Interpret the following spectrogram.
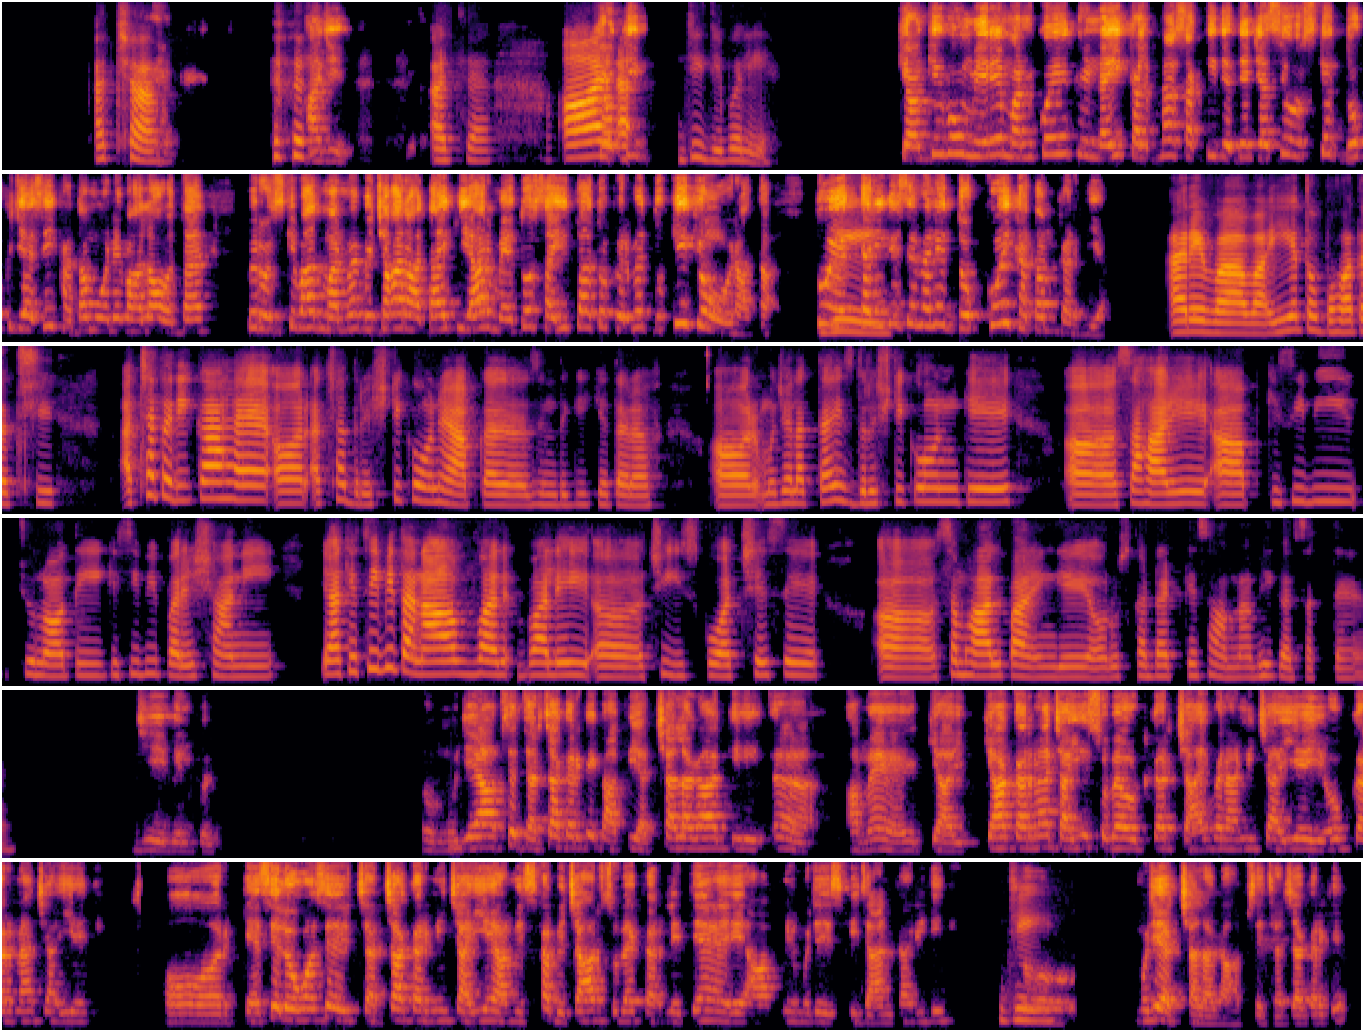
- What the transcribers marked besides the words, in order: throat clearing; chuckle; other background noise; other noise
- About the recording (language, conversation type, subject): Hindi, unstructured, आप अपने दिन की शुरुआत कैसे करते हैं?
